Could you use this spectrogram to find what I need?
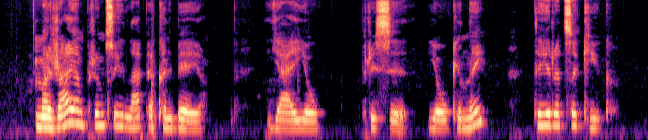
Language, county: Lithuanian, Vilnius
